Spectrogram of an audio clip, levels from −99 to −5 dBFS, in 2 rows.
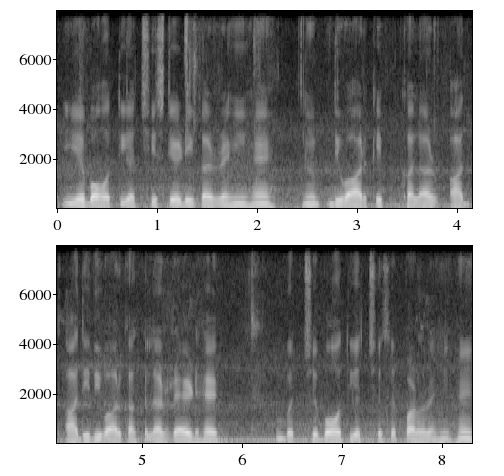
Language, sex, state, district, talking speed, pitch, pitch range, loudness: Hindi, male, Uttar Pradesh, Jyotiba Phule Nagar, 195 wpm, 120 Hz, 120-125 Hz, -26 LUFS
